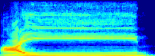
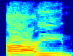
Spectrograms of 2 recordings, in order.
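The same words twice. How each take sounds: First: The letter name is said from the throat, drawn long. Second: The letter name is said plainly, short, without throat. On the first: The speaker calls it right. "গলার মধ্যখান থেকে চার আলিফ টানে উচ্চারণ করতে হবে" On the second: The speaker calls it wrong. "অনেকে আবার উচ্চারণ করে আইন, আইন, এভাবে পড়া যাবে না কিন্তু"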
